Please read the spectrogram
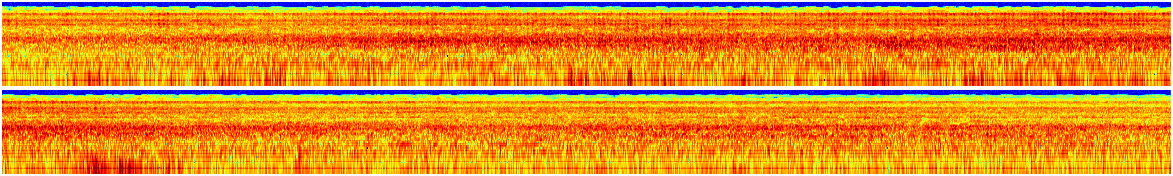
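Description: Diesel locomotive engine running steadily as a container train approaches out of a tunnel, with a few low thumps, the loudest about six seconds in.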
